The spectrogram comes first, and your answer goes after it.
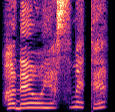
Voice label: Voice heal jp

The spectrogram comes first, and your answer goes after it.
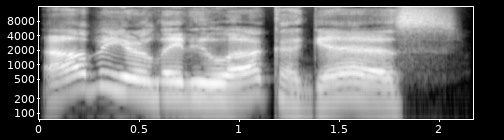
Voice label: variable chant; soira

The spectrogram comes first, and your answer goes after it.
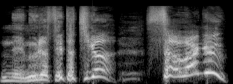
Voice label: Voice variable chant, jp

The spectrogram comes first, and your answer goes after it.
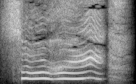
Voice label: Voice damaged; melody

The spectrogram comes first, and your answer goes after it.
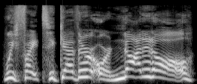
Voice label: Voice chant; flammelapis

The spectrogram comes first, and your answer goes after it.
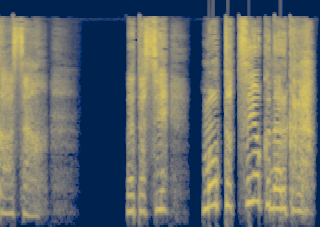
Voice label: growth, jp

